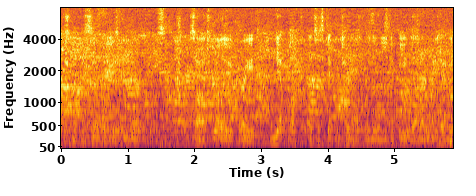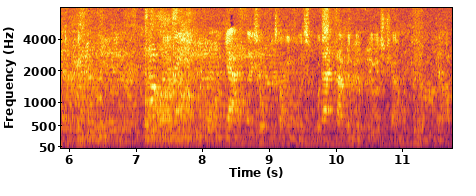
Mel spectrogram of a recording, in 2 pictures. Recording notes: Welcome to our New York Library Association Conference Episode. This is our second year podcasting from the conference.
